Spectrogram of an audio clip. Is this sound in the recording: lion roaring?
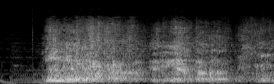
yes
